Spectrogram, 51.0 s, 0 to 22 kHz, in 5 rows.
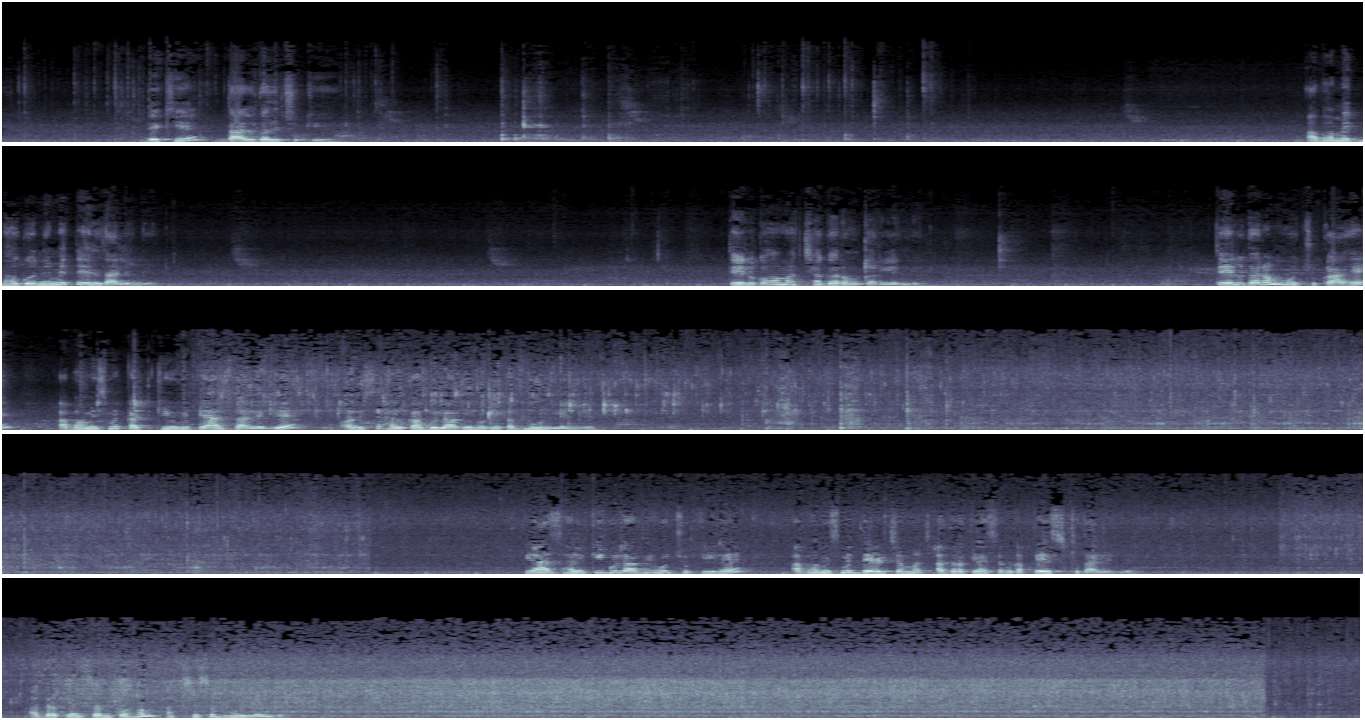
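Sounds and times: onions sizzling in oil: 21.4 - 51.0
ladle stirring in metal pot: 23.6 - 33.4.

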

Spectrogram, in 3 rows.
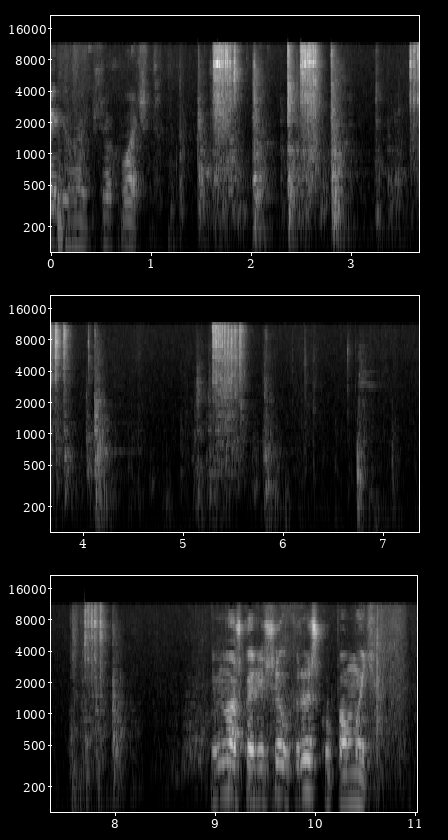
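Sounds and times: ratchet wrench rasping: 1.6 - 2.8, 3.6 - 4.0, 5.3 - 5.7.

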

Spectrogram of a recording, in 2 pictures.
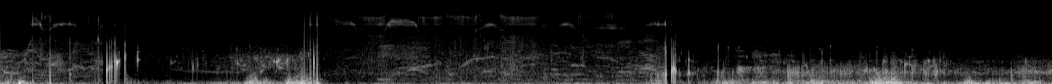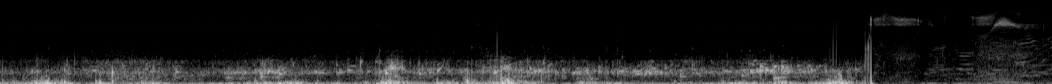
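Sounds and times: muffled underwater water movement: 0.0 - 21.0
irregular low thumps: 6.6 - 19.2.

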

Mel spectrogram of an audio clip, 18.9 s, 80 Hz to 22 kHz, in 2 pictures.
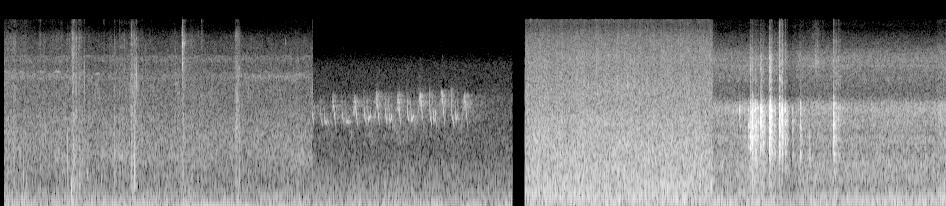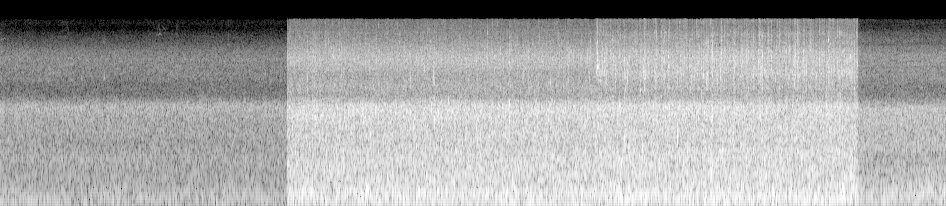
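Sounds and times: stream rushing over boulders: 5.3 - 7.2, 12.3 - 18.3.

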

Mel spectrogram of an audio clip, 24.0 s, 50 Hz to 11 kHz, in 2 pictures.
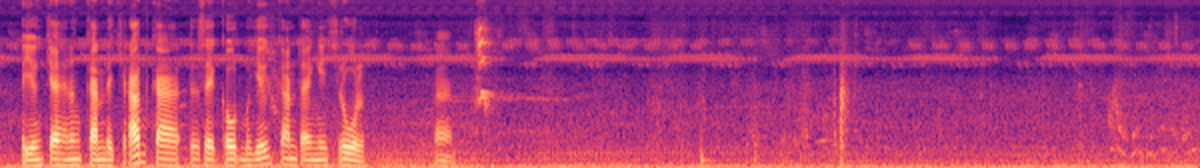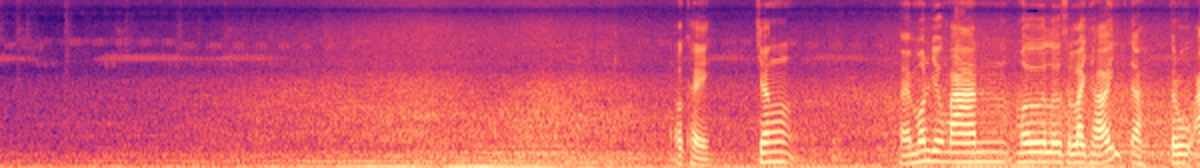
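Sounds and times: crickets trilling: 0.0 - 24.0
passing vehicle rumble: 1.0 - 7.8, 12.3 - 24.0.

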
